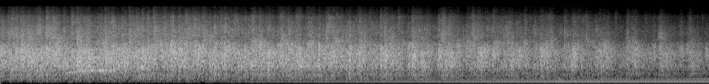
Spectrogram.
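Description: An audience applauds steadily, a dense wash of many hands clapping at once that stays loud throughout. Toward the end a low, sustained musical tone rises beneath the clapping as it starts to thin slightly.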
